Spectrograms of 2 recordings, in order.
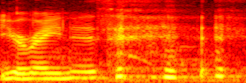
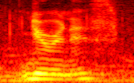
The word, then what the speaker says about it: Uranus: and one student just asked, is that planet pronounced Uranus? And I can see the vice principal have a little grin on his face. And I'm just like, nope, Uranus.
